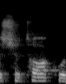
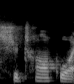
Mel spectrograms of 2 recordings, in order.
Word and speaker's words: Chautauqua: in trying to pronounce Chautauqua. And if everyone is paying attention at the first few seconds of the video, there'll be a little primer on the subject, but it's like, shh, talk, what?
